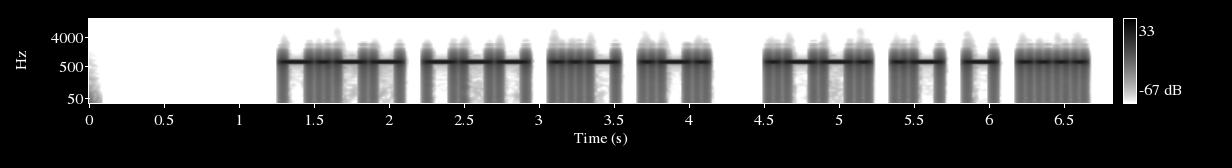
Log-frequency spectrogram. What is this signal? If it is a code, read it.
Morse code, heard as a keyed tone, about 20 wpm, 700 Hz. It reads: YOUR PATH
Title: Sentences from Top 1400 Words 20wpm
